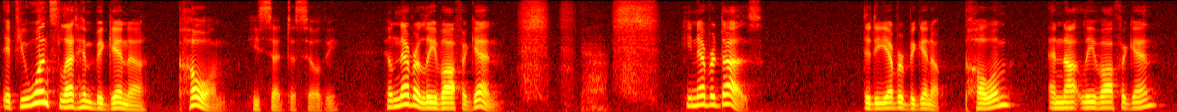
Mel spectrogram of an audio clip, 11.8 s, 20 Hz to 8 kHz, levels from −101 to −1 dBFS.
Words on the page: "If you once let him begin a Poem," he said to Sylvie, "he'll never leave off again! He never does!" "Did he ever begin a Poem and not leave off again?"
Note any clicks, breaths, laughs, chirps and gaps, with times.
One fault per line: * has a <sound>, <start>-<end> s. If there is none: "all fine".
* has a sniff, 5.2-6.6 s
